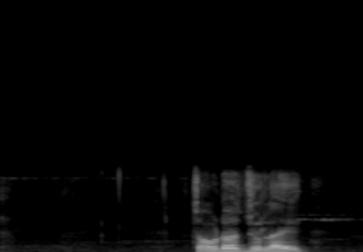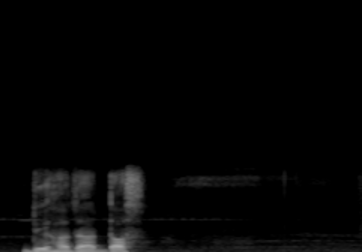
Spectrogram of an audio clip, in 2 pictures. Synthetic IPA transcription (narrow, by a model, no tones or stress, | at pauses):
t͡sʌwɽʌd͡zulaj | d̪ujɦʌd͡zard̪ʌs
